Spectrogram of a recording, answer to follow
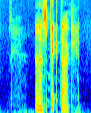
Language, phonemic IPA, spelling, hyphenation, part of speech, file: French, /spɛk.takl/, spectacle, spec‧ta‧cle, noun, Fr-spectacle.ogg
- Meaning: 1. a show, a spectacle, a performance, a concert 2. a sight, a showing, a display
